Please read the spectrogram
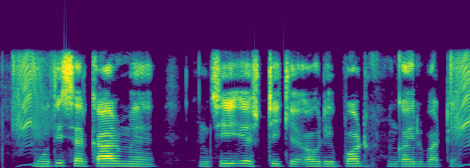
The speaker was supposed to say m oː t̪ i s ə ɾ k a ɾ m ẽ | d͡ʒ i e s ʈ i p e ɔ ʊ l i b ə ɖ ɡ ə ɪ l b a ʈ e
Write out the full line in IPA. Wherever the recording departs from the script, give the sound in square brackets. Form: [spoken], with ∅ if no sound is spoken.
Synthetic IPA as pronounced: m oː [d̪] i s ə ɾ k a ɾ m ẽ | d͡ʒ i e s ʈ i [k] e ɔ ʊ [ɾ] i b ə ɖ ɡ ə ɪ l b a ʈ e

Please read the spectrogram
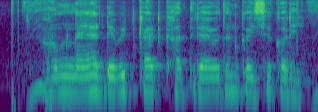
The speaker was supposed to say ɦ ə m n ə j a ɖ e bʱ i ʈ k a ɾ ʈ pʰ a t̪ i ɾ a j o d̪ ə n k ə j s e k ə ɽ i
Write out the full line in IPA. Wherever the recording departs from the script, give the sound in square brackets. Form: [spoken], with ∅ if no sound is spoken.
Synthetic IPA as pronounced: ɦ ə m n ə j a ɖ e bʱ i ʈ k a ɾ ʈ [kʰ] a t̪ i ɾ a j o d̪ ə n k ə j s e k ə [ɾ] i

